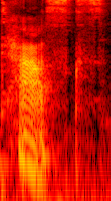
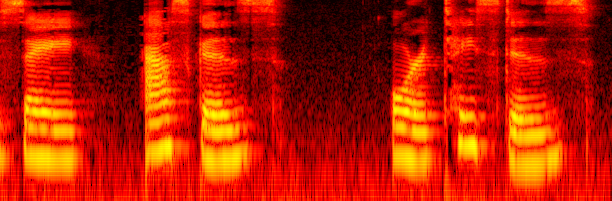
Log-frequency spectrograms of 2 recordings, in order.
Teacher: instance you don't want to say asca's or taste is because there's no vowel in between the t and the s or the k and the s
